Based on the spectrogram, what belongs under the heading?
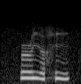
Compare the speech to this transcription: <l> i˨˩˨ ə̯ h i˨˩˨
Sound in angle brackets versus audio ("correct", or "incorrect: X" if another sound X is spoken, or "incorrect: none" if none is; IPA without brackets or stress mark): incorrect: ɹ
